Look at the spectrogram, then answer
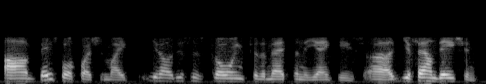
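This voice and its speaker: A man's voice: mid-range voice, brisk, dry recording. Male sports radio caller on thin phone line. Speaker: radio call-in listener. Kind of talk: casual sports question.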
